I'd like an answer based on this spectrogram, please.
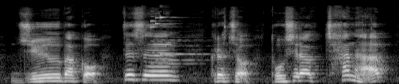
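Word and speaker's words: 重箱: 그럼 겹쳐있는 상자 뜻인데 발음이 주바코.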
